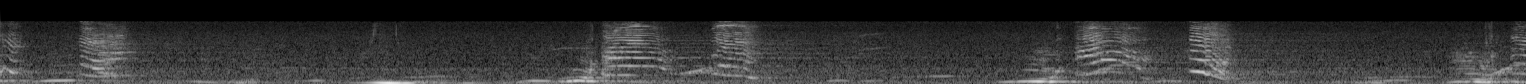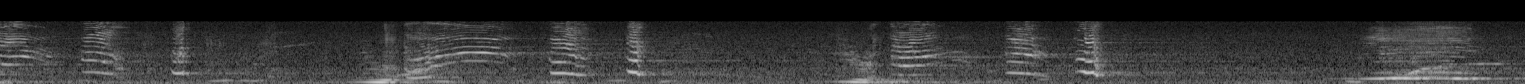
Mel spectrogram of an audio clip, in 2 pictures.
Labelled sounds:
0.0	1.4	humpback whale, 0.80 to 3.5 kHz
5.5	7.7	humpback whale, 0.80 to 7.9 kHz
8.6	8.9	humpback whale, 1.8 to 2.2 kHz
10.7	11.5	humpback whale, 0.80 to 7.2 kHz
11.9	12.3	humpback whale, 0.80 to 6.3 kHz
14.5	14.8	humpback whale, 0.99 to 1.2 kHz
15.0	16.6	humpback whale, 0.80 to 7.6 kHz
17.0	17.3	humpback whale, 2.0 to 2.2 kHz
18.0	18.4	humpback whale, 2.2 to 2.8 kHz
19.3	20.4	humpback whale, 0.80 to 7.9 kHz
20.7	21.2	humpback whale, 0.80 to 5.4 kHz
21.5	21.8	humpback whale, 2.5 to 3.0 kHz
23.5	26.6	humpback whale, 0.80 to 8.0 kHz
28.9	30.3	humpback whale, 0.80 to 6.0 kHz

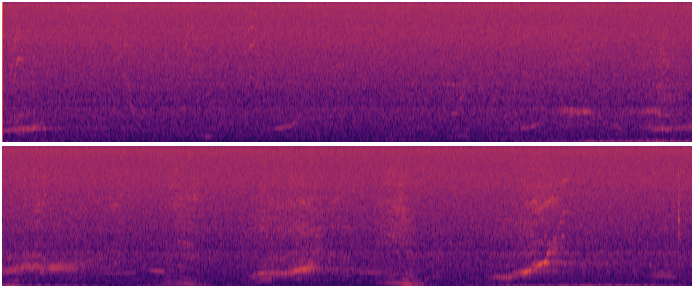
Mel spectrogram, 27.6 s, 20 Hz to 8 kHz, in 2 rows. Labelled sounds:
24.4	24.9	humpback whale, 1.8 to 2.6 kHz

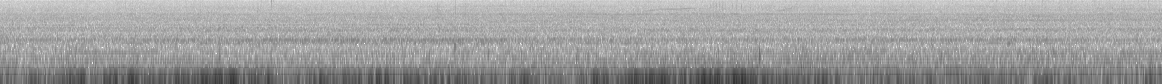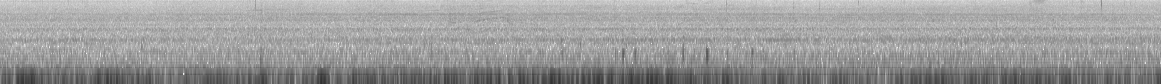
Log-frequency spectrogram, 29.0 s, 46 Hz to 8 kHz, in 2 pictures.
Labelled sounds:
7.7	12.6	killer whale, southern resident, 2.6 to 6.3 kHz
17.2	18.7	killer whale, southern resident, 3.9 to 5.2 kHz
19.7	21.3	killer whale, southern resident, 1.3 to 8.0 kHz

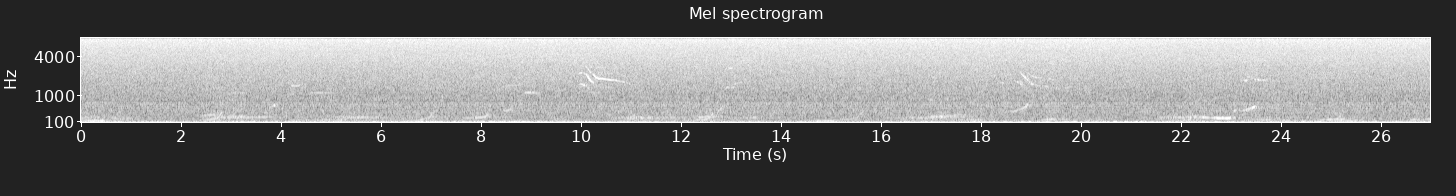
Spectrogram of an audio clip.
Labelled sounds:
4.6	4.9	humpback whale, 1.1 to 1.2 kHz
8.9	9.2	humpback whale, 1.1 to 1.2 kHz
10.1	11.0	killer whale, Bigg's (transient), 1.5 to 2.3 kHz
18.8	19.2	killer whale, Bigg's (transient), 1.4 to 2.3 kHz
23.5	23.8	killer whale, Bigg's (transient), 1.7 to 1.9 kHz

